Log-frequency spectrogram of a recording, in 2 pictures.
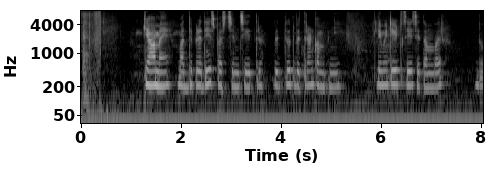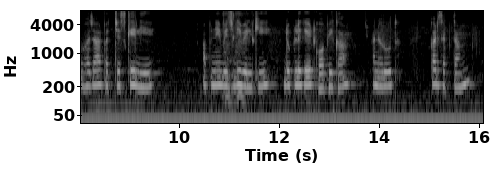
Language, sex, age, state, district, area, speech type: Hindi, female, 18-30, Madhya Pradesh, Narsinghpur, rural, read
